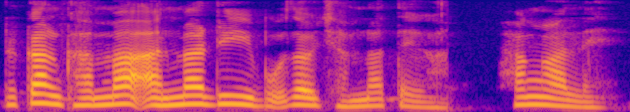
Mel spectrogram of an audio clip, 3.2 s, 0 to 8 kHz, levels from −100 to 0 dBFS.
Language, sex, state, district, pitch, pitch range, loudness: Wancho, female, Arunachal Pradesh, Longding, 195 Hz, 155-210 Hz, -18 LUFS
